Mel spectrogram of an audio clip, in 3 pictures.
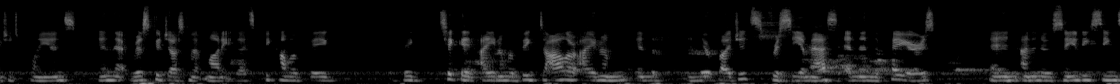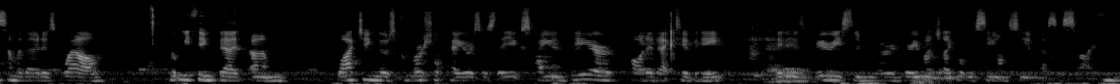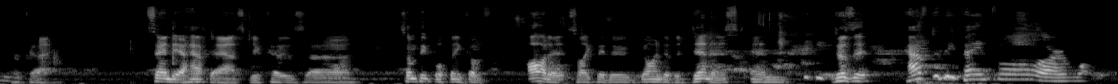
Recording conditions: busy venue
